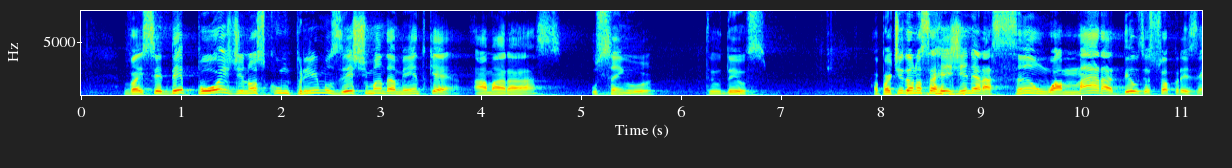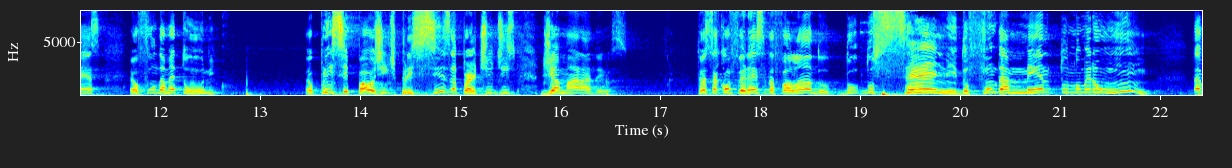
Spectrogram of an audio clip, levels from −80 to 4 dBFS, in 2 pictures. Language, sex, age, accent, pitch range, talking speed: Portuguese, male, 40-59, Brazilian, 215-295 Hz, 155 wpm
